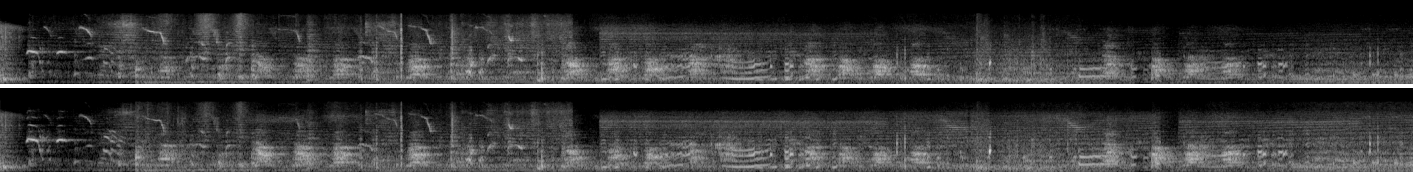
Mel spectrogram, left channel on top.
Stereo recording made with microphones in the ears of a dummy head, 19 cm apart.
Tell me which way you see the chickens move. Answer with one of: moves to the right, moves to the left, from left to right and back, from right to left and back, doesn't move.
moves to the right.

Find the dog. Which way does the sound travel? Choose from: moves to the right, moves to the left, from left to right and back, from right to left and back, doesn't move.
from right to left and back.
